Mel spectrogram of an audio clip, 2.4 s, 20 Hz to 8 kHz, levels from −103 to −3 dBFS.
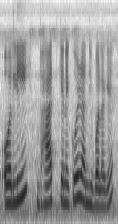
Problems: none marked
